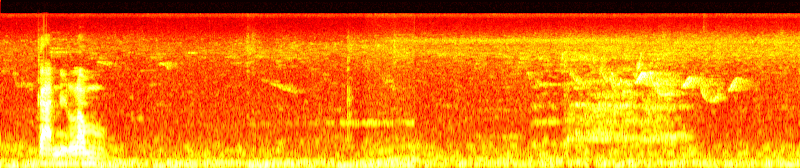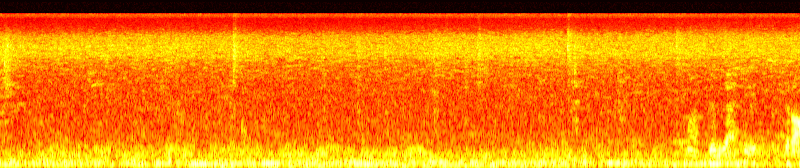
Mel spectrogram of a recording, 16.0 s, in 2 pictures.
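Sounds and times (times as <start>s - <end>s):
steady low rumble: 0.0s - 16.0s
rooster crowing: 3.1s - 4.3s, 5.0s - 7.4s.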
